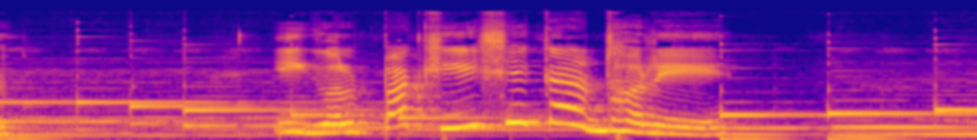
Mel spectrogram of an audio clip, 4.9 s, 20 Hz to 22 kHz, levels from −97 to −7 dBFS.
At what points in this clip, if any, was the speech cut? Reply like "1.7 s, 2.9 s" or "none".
3.7 s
